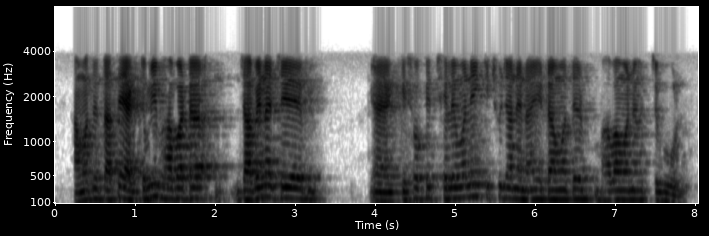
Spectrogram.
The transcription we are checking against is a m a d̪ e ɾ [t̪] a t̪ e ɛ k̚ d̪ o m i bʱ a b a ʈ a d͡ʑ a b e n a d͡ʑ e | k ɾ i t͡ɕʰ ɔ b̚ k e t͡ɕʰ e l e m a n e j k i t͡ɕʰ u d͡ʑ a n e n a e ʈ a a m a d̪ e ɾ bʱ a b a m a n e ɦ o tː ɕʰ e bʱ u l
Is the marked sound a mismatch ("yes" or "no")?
no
